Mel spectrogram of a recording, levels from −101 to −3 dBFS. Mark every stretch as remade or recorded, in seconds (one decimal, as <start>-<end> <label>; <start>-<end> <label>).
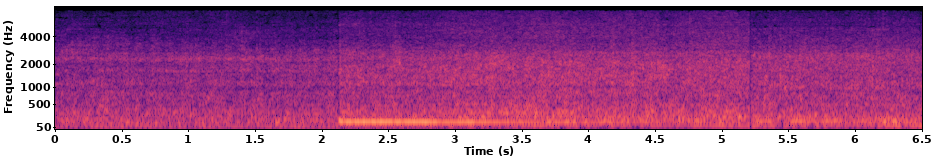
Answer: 0.0-1.3 recorded; 1.3-1.8 remade; 1.8-6.5 recorded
